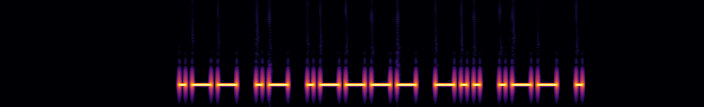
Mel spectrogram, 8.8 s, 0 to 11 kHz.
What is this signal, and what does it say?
Morse code, heard as a keyed tone, about 15 wpm, 700 Hz. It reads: WA1DWE
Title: USA Call Signs - 6 Characters - Repeated 3x - 15wpm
